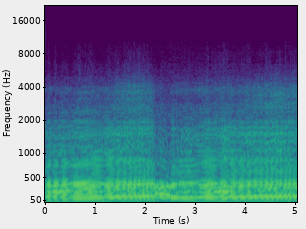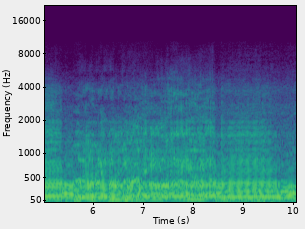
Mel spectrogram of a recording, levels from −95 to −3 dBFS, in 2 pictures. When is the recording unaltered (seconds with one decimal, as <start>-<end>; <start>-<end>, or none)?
0.0-5.6; 8.4-10.1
